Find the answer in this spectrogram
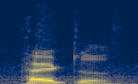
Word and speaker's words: Poeltl: It's Poeltl. That's how you would say it in German.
